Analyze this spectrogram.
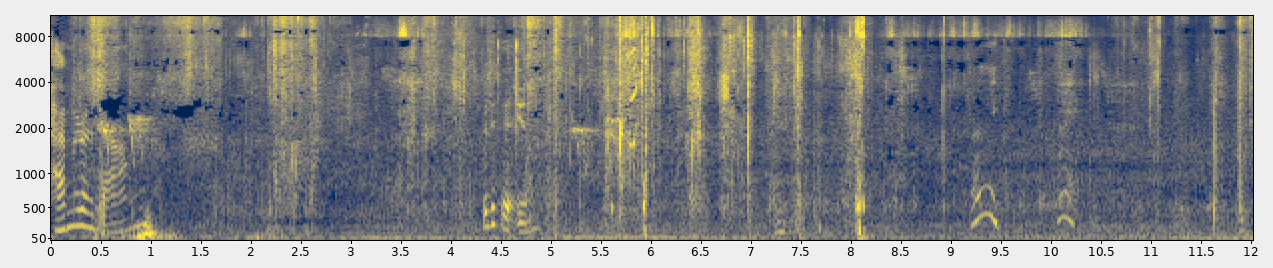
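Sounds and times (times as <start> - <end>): rustling of dry leaves and grass: 0.0 - 12.0.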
